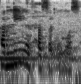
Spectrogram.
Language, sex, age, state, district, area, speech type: Sindhi, male, 45-60, Madhya Pradesh, Katni, urban, spontaneous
